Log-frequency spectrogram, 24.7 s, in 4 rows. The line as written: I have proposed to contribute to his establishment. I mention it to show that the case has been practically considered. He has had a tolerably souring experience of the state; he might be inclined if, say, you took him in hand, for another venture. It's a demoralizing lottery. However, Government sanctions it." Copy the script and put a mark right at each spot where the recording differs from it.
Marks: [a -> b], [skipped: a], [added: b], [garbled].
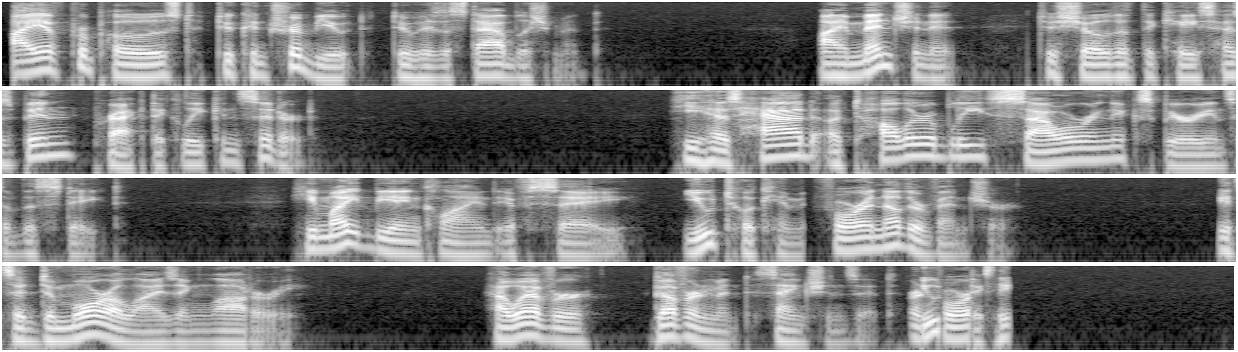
I have proposed to contribute to his establishment. I mention it to show that the case has been practically considered. He has had a tolerably souring experience of the state; he might be inclined if, say, you took him [skipped: in hand,] for another venture. It's a demoralizing lottery. However, Government sanctions it." [garbled]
